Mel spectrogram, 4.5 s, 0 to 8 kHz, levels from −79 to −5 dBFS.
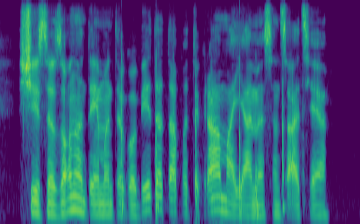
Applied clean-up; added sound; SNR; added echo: none; Walk, footsteps; 13 dB; none.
